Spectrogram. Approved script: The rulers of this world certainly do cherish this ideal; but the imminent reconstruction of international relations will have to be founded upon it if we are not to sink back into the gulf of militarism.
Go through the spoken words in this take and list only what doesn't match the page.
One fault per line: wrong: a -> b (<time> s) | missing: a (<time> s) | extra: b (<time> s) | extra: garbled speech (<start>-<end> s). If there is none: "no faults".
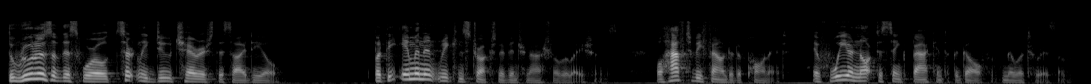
no faults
